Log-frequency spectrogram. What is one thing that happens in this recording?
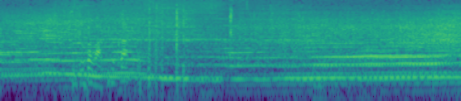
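A racing car engine drones steadily, its pitch shifting slightly as it changes speed.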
